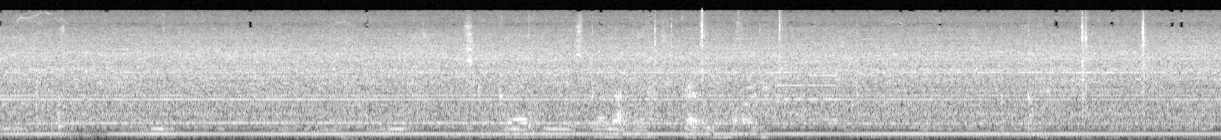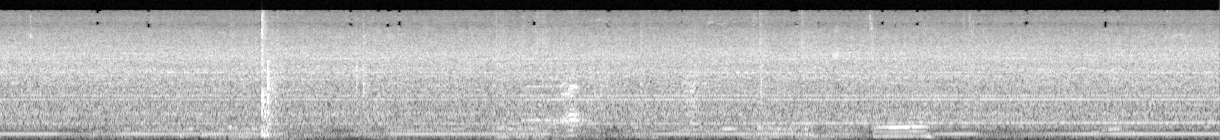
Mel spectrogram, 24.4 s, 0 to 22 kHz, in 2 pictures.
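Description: A steady hum of several fixed pitches runs under small clicks and rustles of wiring and connectors being handled and plugged into the 3D printer's electronics, with one sharper click about fifteen seconds in.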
